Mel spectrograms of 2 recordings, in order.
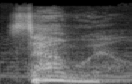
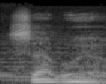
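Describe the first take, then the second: First: The name is said in a lighter voice. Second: The name is said in a deeper voice.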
